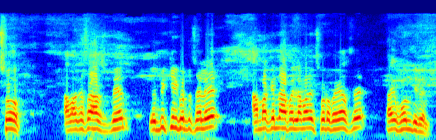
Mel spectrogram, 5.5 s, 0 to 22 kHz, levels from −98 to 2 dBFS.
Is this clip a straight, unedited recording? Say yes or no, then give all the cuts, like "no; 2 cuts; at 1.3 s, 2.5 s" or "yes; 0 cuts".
yes; 0 cuts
